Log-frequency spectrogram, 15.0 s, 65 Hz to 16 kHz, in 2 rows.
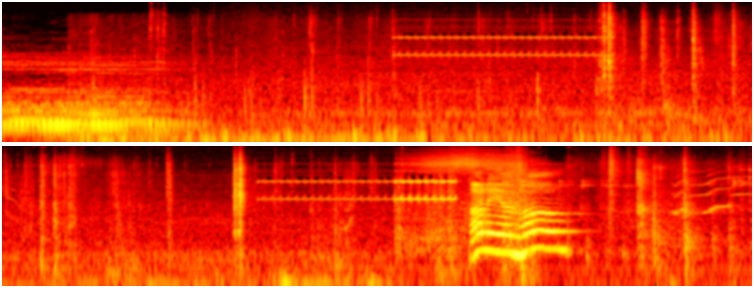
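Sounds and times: electronic alarm buzzer beeping: 0:03.9 - 0:06.1, 0:10.0 - 0:15.0.

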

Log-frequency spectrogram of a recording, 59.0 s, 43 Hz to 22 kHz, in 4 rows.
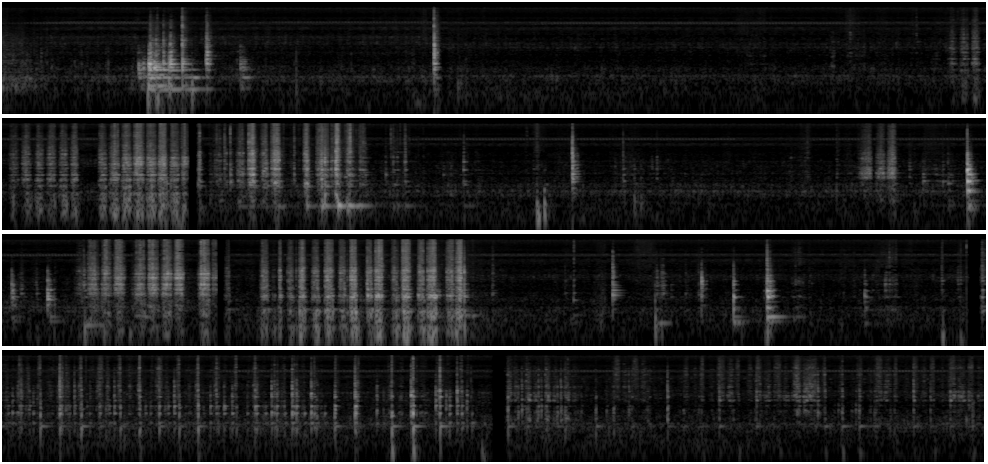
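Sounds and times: hand saw cutting bamboo: 0:14.2 - 0:20.8, 0:27.6 - 0:28.3, 0:30.6 - 0:36.6, 0:44.2 - 0:59.0.

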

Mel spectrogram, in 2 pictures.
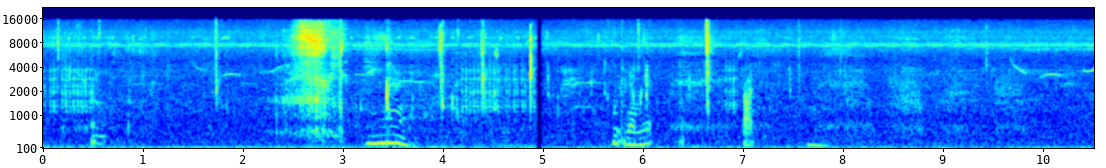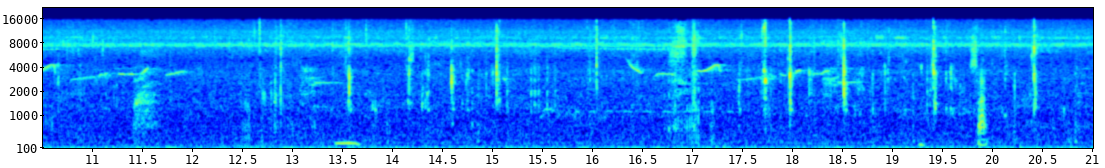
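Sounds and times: clicks of people chewing: 0:02.6 - 0:07.9, 0:12.5 - 0:21.0.

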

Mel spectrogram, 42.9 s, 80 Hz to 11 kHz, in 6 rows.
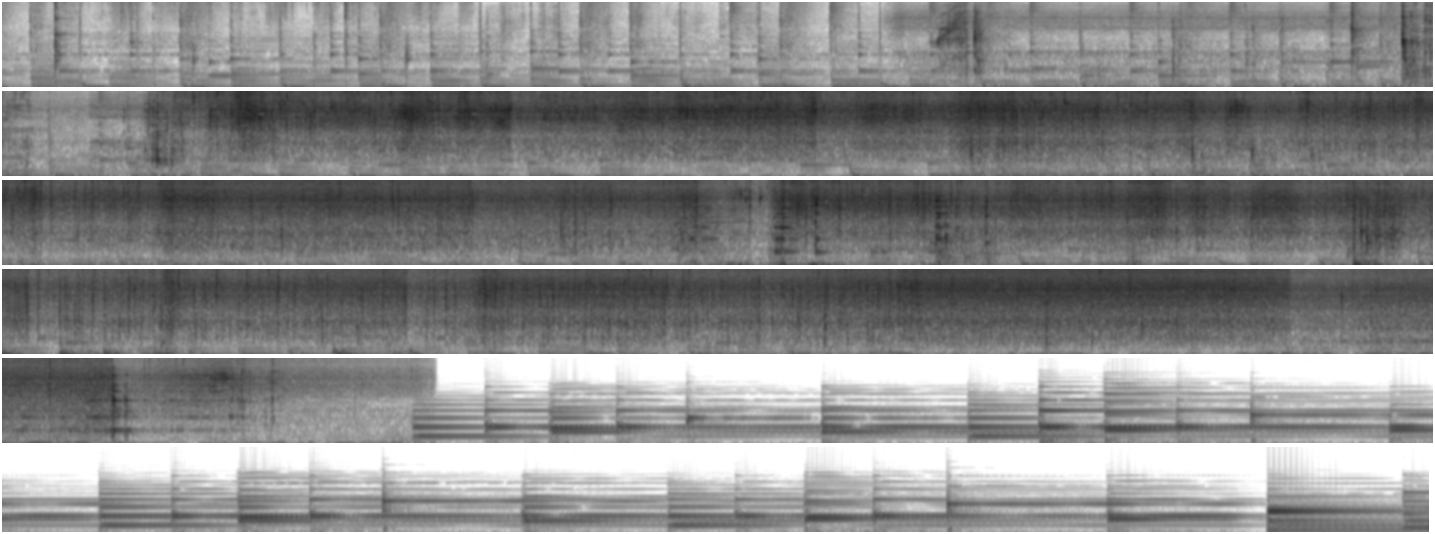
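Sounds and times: pancake sizzling in oil: 0:04.5 - 0:30.8.

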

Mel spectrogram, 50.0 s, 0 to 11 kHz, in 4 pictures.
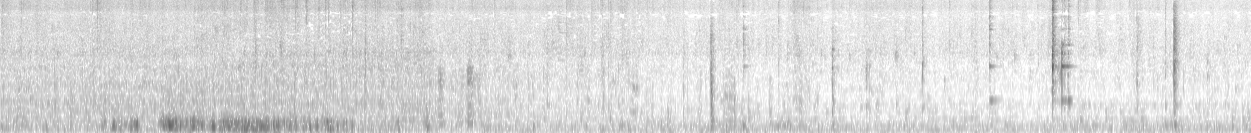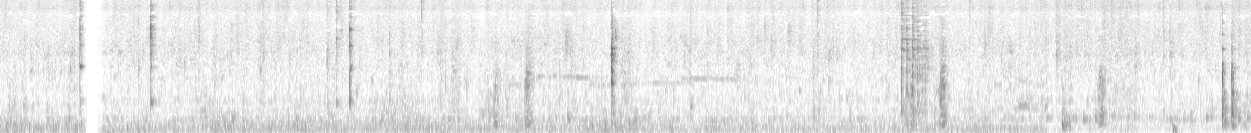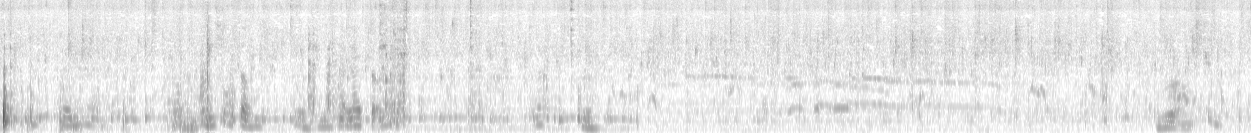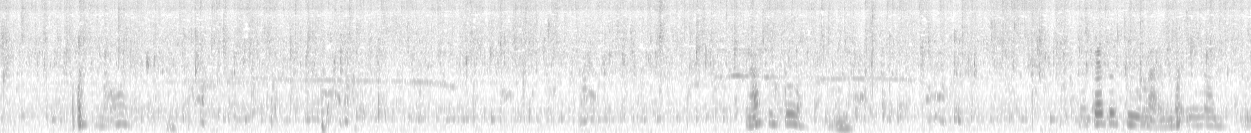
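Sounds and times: soup bubbling in pan: 0:00.0 - 0:32.0
ladle clinking and scraping: 0:09.8 - 0:10.9, 0:21.5 - 0:22.0, 0:28.0 - 0:30.0.

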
